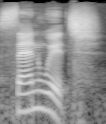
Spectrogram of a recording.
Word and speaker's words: sandwich: assimilation um in here sandwich sandwich now the D is not pronounced because when you have so many uh consonants what should I press here so that it doesn't count this one okay thank you so here the D is deleted first okay because in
